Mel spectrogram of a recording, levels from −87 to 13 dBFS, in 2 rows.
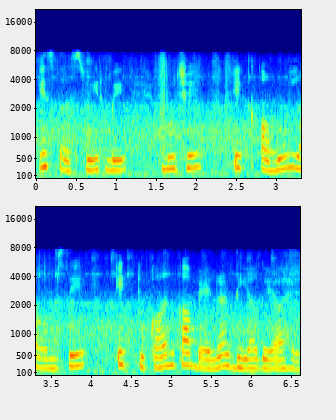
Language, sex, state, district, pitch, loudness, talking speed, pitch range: Hindi, female, Rajasthan, Jaipur, 240 Hz, -18 LUFS, 135 wpm, 220-270 Hz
